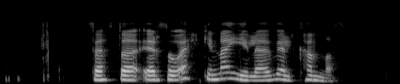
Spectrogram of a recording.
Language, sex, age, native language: Icelandic, female, 40-49, Icelandic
